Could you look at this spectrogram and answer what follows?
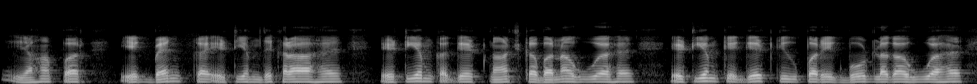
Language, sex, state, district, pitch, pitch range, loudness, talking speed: Hindi, male, Uttar Pradesh, Etah, 125 Hz, 120-130 Hz, -23 LUFS, 165 wpm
